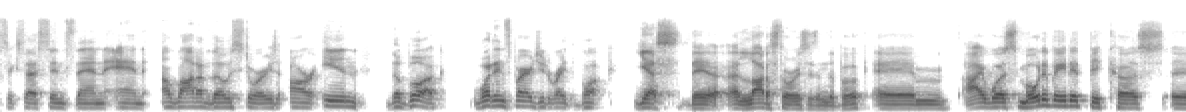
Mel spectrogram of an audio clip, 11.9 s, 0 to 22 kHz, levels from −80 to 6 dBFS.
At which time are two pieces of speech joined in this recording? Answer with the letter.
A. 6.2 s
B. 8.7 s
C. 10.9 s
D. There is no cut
A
